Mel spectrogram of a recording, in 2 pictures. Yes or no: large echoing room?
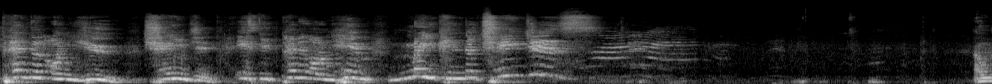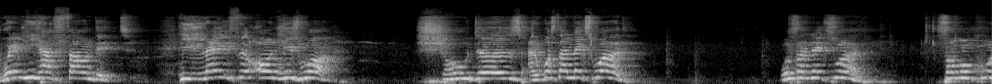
yes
